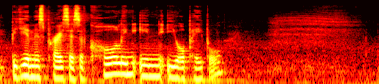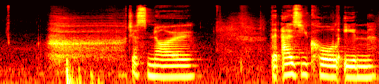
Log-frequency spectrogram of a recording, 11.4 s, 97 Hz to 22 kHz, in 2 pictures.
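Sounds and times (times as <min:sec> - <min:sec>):
speech: 0:00.2 - 0:03.4, 0:07.7 - 0:08.7, 0:09.8 - 0:11.3
deep breath during a guided breathing exercise: 0:03.6 - 0:05.5, 0:06.4 - 0:07.6.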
